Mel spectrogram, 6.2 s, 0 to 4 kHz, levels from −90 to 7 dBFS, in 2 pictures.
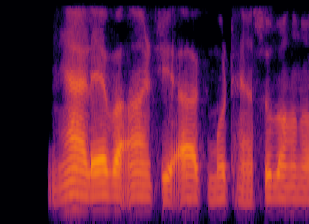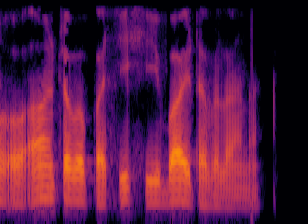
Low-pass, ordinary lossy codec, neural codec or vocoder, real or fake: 3.6 kHz; AAC, 24 kbps; none; real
